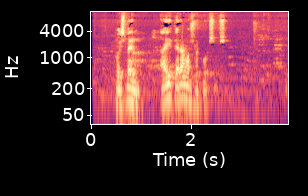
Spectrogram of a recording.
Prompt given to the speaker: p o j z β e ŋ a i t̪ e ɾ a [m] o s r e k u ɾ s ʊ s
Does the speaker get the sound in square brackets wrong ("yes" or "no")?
yes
